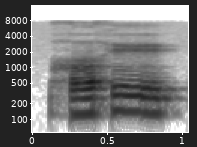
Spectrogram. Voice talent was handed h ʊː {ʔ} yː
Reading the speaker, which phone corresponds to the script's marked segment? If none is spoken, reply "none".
h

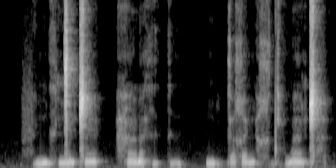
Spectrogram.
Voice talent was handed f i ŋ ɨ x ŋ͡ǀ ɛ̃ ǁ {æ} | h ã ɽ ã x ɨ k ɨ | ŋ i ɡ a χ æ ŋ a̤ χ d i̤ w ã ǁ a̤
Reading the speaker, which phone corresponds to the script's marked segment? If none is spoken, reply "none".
æ̃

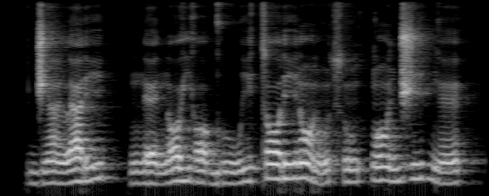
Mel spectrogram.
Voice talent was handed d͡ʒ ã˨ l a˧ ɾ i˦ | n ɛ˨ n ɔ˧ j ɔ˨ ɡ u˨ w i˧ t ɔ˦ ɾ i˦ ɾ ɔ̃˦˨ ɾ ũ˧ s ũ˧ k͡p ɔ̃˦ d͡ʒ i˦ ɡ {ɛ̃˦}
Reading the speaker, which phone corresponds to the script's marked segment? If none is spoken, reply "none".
ɛ̃˧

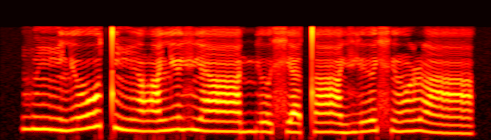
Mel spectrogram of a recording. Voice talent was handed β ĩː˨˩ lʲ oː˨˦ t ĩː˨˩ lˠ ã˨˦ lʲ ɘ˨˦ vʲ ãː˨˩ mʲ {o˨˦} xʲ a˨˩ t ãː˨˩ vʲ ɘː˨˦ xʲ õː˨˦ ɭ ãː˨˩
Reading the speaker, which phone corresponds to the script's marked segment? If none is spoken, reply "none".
o˨˩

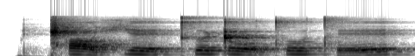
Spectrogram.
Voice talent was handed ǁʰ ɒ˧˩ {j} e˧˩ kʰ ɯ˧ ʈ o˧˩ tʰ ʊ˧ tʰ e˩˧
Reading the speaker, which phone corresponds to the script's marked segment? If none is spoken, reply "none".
ç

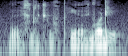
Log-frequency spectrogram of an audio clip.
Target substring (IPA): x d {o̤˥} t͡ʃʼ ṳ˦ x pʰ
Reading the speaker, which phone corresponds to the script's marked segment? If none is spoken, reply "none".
o̤˥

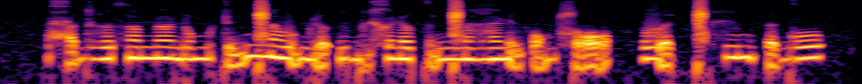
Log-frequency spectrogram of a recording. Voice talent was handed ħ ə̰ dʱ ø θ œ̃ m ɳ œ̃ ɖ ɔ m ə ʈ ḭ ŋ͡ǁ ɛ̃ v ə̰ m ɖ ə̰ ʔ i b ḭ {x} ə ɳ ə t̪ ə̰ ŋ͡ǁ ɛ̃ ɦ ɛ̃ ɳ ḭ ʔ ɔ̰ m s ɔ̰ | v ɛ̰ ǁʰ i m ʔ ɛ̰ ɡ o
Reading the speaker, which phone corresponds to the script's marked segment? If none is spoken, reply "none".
x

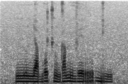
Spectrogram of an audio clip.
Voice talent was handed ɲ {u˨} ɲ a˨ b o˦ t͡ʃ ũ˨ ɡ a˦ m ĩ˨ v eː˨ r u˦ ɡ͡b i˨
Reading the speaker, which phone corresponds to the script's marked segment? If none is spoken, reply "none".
u˨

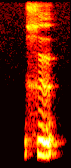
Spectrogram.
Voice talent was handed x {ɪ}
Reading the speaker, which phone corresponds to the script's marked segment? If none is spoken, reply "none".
ɪ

